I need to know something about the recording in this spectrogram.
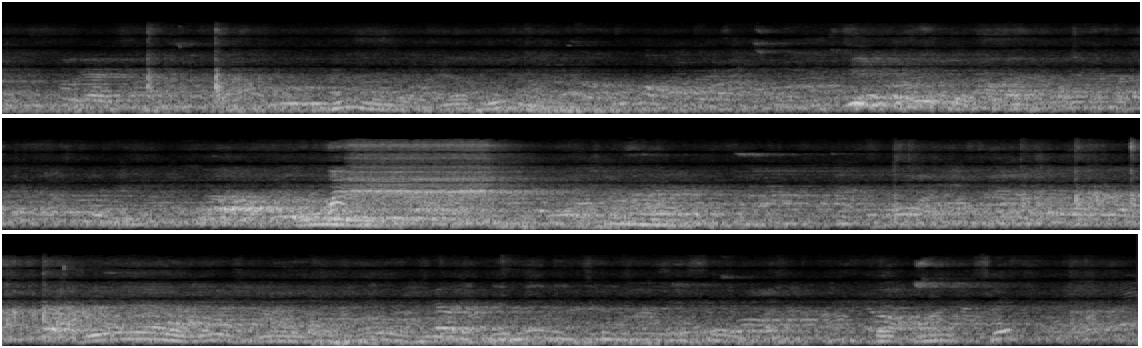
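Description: Spectators chatter throughout a large echoing gym.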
